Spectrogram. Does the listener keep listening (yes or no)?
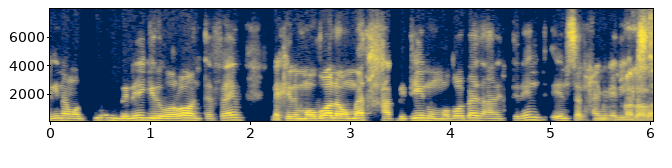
yes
